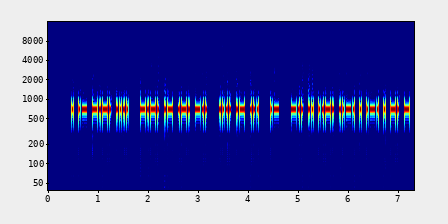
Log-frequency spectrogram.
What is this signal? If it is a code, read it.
Morse code, heard as a keyed tone, about 34 wpm, 700 Hz. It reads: EACH CARD HAS A DIFFERENT
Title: Sentences from Top 1000 Words - Review Part 6 - 35wpm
